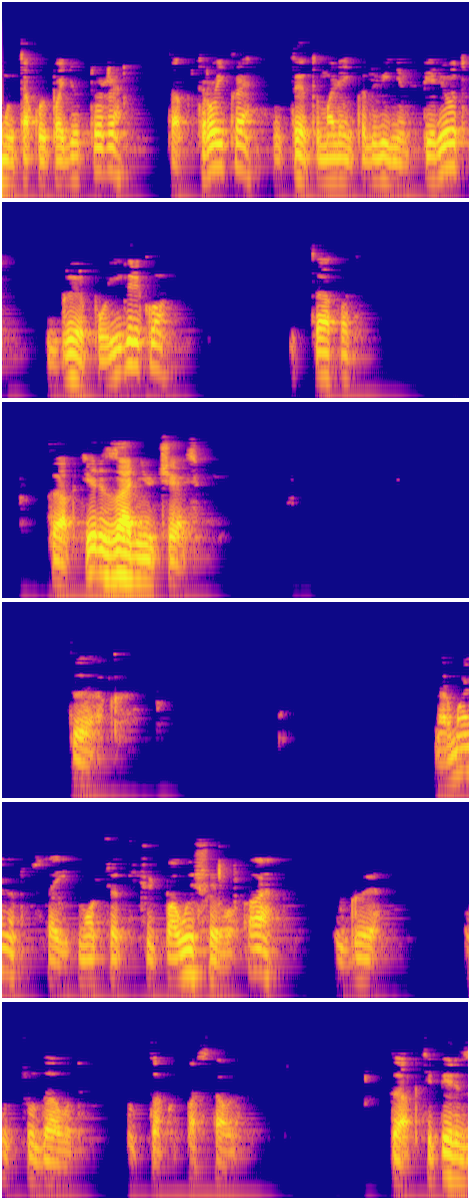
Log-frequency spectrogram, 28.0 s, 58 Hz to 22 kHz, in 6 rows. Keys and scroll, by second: 0.4 2, 1.2 3, 4.6 g, 20.1 a, 21.2 g.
